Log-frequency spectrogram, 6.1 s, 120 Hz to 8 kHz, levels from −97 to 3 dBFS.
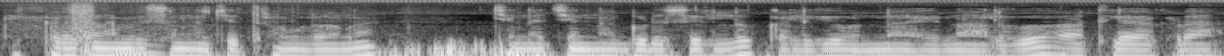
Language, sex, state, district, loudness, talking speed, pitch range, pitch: Telugu, male, Andhra Pradesh, Sri Satya Sai, -17 LUFS, 125 wpm, 100-105 Hz, 100 Hz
